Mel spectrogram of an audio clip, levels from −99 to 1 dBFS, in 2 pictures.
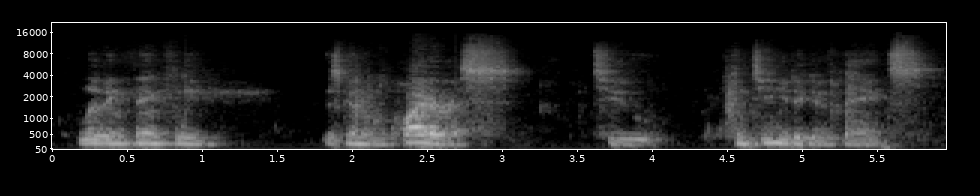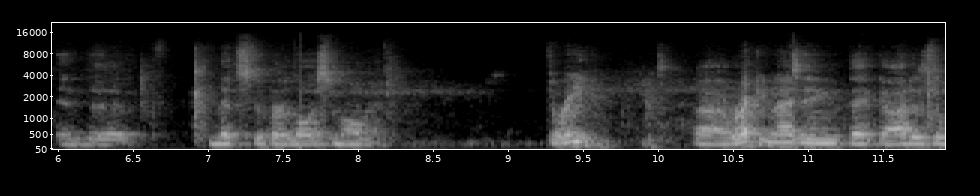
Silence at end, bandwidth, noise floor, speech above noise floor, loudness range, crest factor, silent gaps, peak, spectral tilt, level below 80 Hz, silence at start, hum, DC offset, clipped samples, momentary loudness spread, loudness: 0 s; 13.5 kHz; -75 dBFS; 39 dB; 6 LU; 20 dB; none; -18 dBFS; -5 dB/octave; -76 dBFS; 0.2 s; none; under 0.1%; under 0.1%; 17 LU; -37 LUFS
